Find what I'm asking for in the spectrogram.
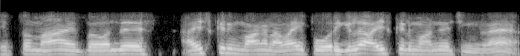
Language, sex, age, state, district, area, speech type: Tamil, male, 60+, Tamil Nadu, Tenkasi, urban, conversation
